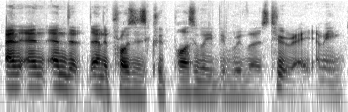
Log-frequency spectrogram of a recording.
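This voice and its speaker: Male host, 40s, lowish pitch. Casual, agreeable interview chat in an office, repeats words. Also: fairly quick, creaky. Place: small office, indoors.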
